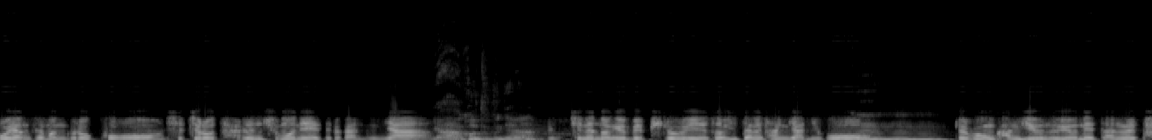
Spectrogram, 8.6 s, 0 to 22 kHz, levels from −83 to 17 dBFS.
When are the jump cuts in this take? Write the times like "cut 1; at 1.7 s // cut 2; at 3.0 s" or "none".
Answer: cut 1; at 4.2 s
